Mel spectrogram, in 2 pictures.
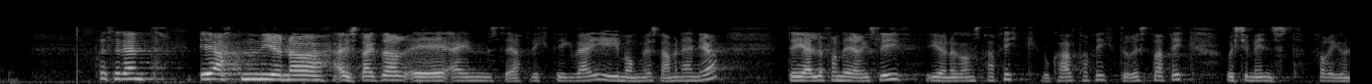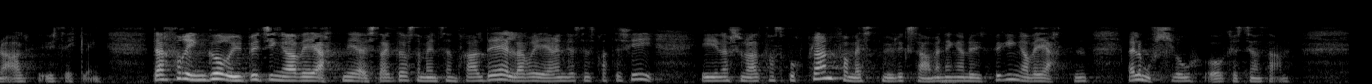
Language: Norwegian Nynorsk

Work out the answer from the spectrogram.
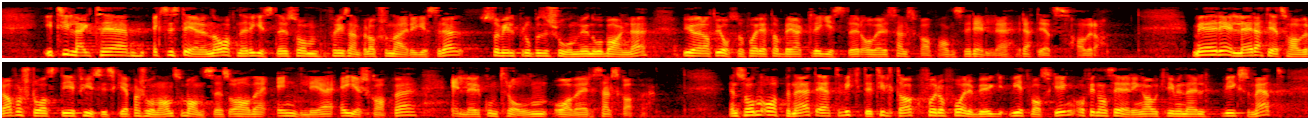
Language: Norwegian Bokmål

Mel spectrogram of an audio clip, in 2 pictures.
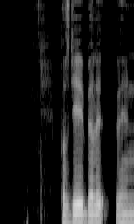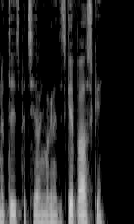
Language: Czech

